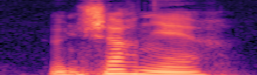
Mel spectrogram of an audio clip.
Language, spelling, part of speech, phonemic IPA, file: French, charnière, noun, /ʃaʁ.njɛʁ/, Fr-charnière.ogg
- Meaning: 1. hinge 2. joint (of a bone) 3. turning point (pivotal moment)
